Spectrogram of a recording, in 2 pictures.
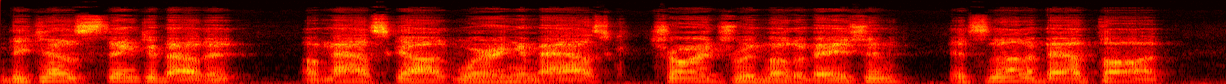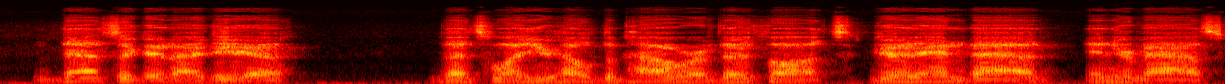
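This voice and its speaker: In a raspy put-on character voice, a man speaks at a moderate pace with a very deep, low pitch. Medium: comedy sketch. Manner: grave, cryptic, portentous.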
